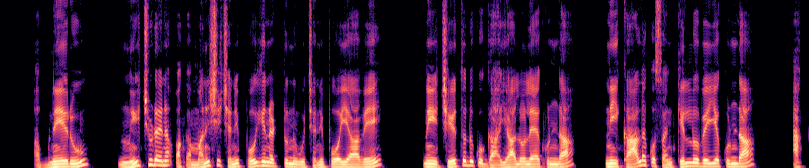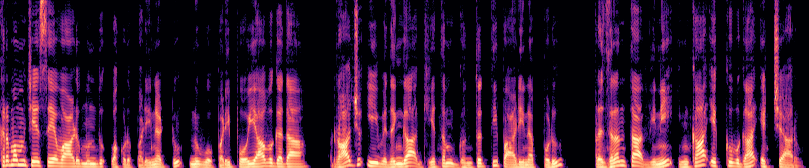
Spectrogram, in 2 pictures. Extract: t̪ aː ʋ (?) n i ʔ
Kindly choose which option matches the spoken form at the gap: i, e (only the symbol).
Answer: i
